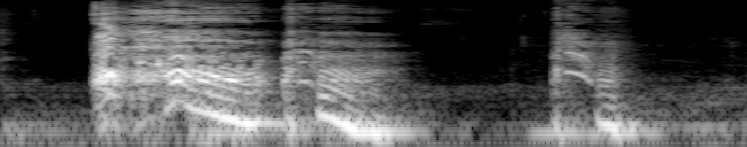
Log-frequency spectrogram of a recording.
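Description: Three dry, harsh coughs in an adult, with a faint whistling, wheezy quality trailing into each one.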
